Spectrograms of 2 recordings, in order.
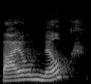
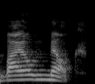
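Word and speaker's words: BioMilq: It's formulated by a company called BioMilk, and that's spelled B-I-O-M-I-L-Q, so BioMilk.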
